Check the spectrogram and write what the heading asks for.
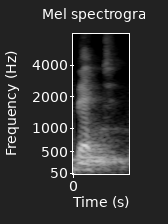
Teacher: Front of the tongue is raised up to between half closed and half open line, between half closed and half open line, closer to the half closed line.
